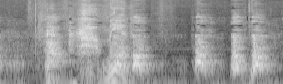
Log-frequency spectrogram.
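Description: A watchdog barks in loud, close bursts, a few sharp barks and a whining yelp mixed among people talking over it.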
